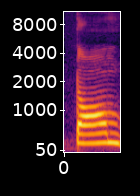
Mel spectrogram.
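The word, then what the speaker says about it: tomb: तो यहाँ पर बी का उच्चारण नहीं होगा, बी को हम नहीं पढ़ेंगे। चलिए स्पेलिंग्स पढ़ लेते हैं। बॉम्ब, टॉम्ब नहीं, बॉम्ब, टॉम, डम, क्लाइम, कॉम, लैम, थम।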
